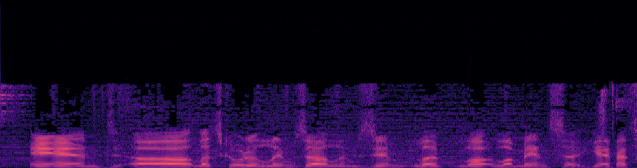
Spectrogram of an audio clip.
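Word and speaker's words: Limsa Lominsa: going into war and uh let's go to limbs la mensa yeah that's how you say it don't question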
